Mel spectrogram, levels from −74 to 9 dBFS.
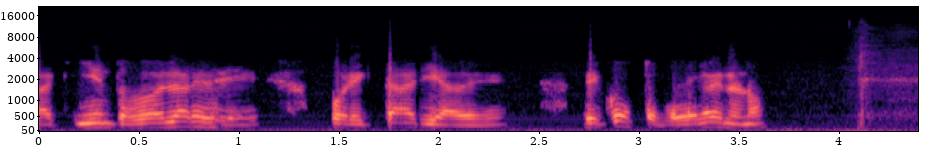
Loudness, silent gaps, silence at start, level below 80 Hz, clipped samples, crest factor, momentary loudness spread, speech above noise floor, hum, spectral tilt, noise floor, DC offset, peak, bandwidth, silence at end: -17 LUFS; none; 0 s; -48 dBFS; under 0.1%; 16 dB; 13 LU; 19 dB; none; -6 dB/octave; -35 dBFS; under 0.1%; -2 dBFS; 13 kHz; 0 s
